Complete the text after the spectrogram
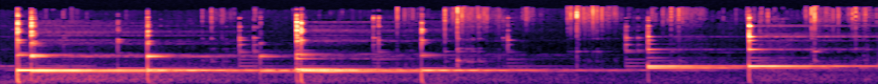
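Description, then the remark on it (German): Ice glockenspiel bars, thin ice plates of different thickness and length hanging on thin strings, struck one at a time, about six clear ringing notes roughly a second apart, each with a bright attack and lingering tone, the pitch shifting upward near the end. No talking. “Wenn man dagegen schlägt, entstehen die verschiedenen Töne. Diese Glockenspiele sind noch recht einfach herzustellen.”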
